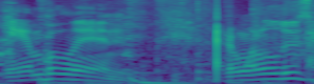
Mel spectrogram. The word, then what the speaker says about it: Anne Boleyn: Well, I'll say Anne Boleyn. That's right, Anne Boleyn. I don't want to lose my head over the pronunciation.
